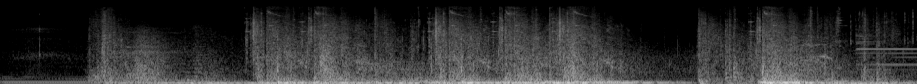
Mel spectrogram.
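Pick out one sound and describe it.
Gunshots fire rapidly in a loud, echoing volley.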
